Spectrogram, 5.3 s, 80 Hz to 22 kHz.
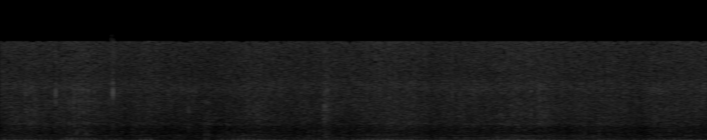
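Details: Amber, a pet cat in labour on 22 February 2017 while giving birth to a litter of four kittens, purrs steadily: a low, rumbling pulse that swells and fades in slow rhythmic waves, with faint room hiss behind.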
